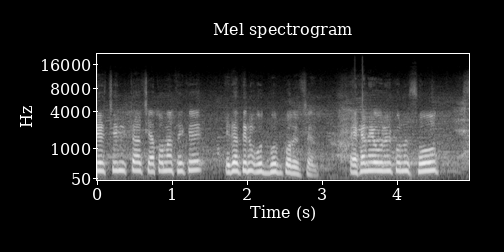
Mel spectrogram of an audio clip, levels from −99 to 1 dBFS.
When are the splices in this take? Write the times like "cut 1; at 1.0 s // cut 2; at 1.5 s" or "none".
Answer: none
